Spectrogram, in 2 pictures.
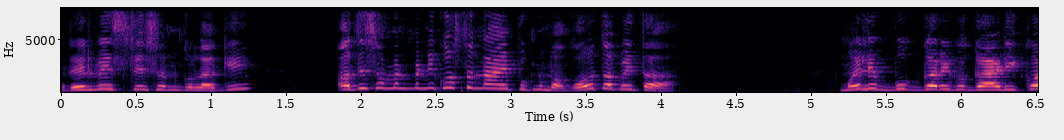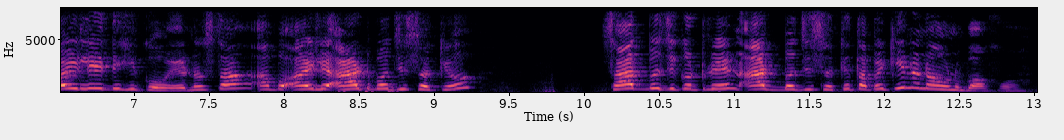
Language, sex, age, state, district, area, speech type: Nepali, female, 30-45, West Bengal, Darjeeling, rural, spontaneous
